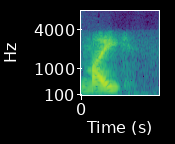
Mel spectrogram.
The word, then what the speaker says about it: Meigh: Well, it's just outside Fork Hill, a wee place called Mai. Outside Fork Hill. – How do you spell it? – M-E-I-G-H. – Oh, Mike Nye. – And my. – Right. – As and my. – N or M? – M. M for mother. – All right. My. Right. My. – My. – I've never heard of my. Uh-huh. Yeah. M-E-I-G-H.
